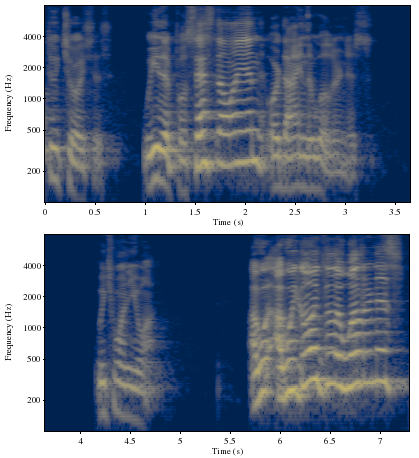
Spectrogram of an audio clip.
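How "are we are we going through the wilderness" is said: challenging question. Real, not acted. Preacher challenging congregation loudly.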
